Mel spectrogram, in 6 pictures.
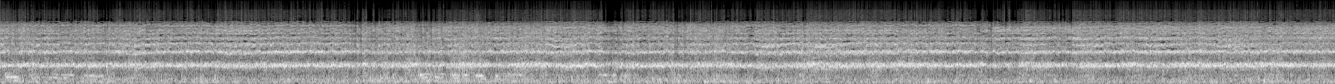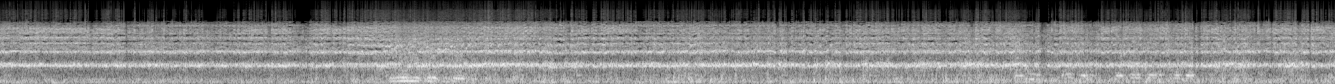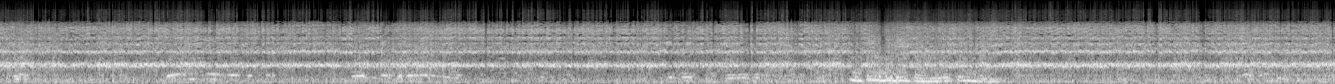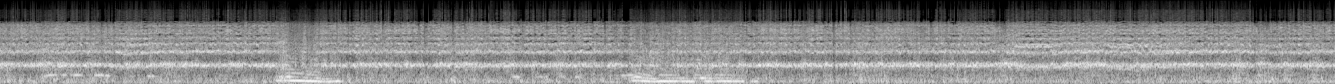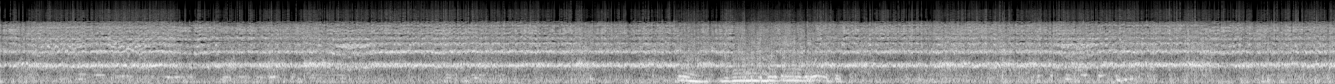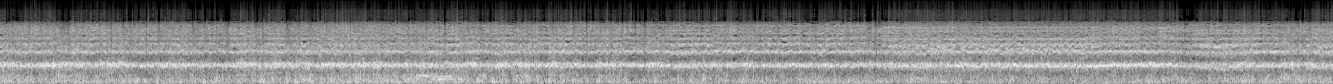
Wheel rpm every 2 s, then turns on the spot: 230, 230, 220, 220, 220, 220, 230, 230, 220, 220, 230, 230, 230, 230, 230, 230, 230, 230, 230, 230, 230, 230, 230, 230, 230, 220, 220, 220, 230, 240, 230, 230, 220, 230, 230, 230, 230, 220, 200, 220.
none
